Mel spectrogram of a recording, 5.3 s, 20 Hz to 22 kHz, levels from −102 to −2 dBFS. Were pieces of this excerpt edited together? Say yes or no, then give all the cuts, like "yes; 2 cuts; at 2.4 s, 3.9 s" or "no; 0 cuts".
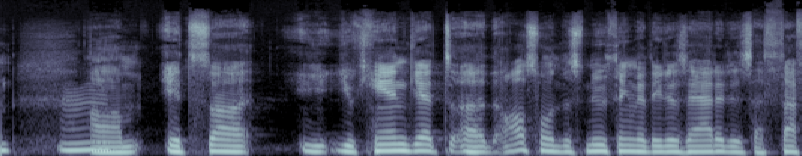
no; 0 cuts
